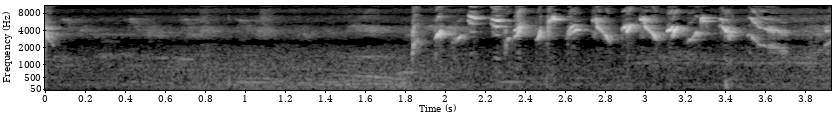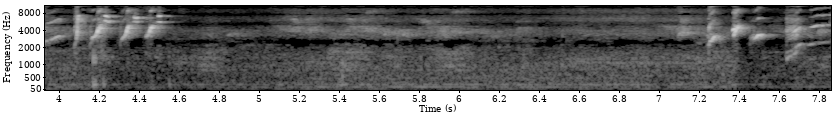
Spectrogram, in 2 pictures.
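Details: European goldfinch from the wild, chicks present, delivers a rapid burst of sharp, tinkling, high twitters lasting over two seconds, then a softer lull with quiet background chirps, and a fresh twittering burst at the end.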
